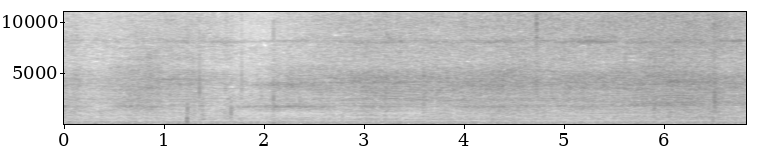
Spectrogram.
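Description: Jeep engine running steadily with a low hum, with a few faint knocks over it.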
